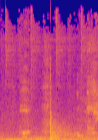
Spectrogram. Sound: Aida gasps

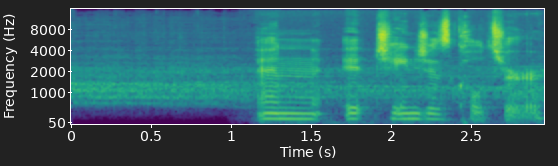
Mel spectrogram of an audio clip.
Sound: crowd cheering

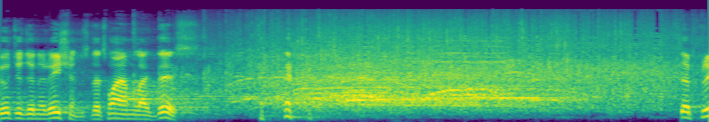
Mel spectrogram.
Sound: laughs; cheers/Applause

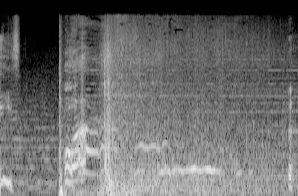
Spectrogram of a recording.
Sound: cries; Airrack laughs

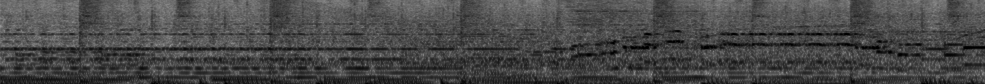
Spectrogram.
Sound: crowd cheering

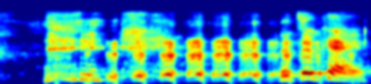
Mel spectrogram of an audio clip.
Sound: laughing

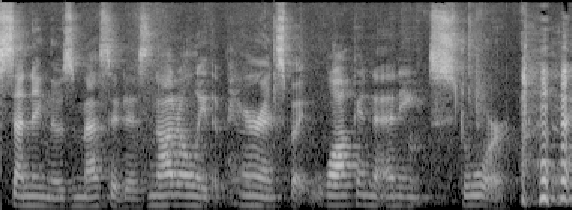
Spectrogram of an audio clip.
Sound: laughs

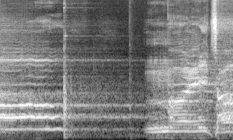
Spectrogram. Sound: holding back his tears

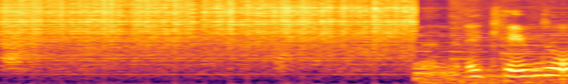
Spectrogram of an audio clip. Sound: welder crackling

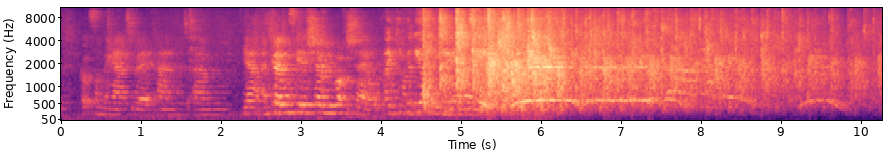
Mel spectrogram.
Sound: clapping

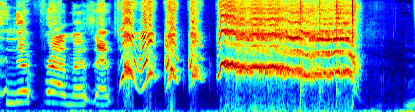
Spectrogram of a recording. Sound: maniacal laughter and clapping

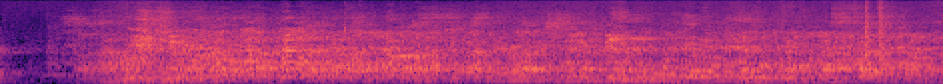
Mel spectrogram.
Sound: everyone laughs

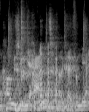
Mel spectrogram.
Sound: chuckles

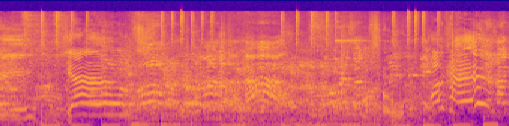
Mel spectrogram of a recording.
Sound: overlapping bar chatter

